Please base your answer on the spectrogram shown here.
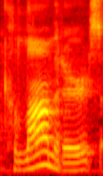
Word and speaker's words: kilometers: and the length, kil, and then our letter O, instead of an ah, in this version, kilometers, or in kilometers, it's going to be reduced to the schwa, killa.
